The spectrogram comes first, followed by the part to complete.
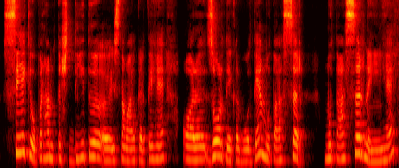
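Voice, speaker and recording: A woman teaches pronunciation at an unhurried, deliberate pace. Her voice is warm and mellow, and she corrects one word after another with calm care. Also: mid-range voice. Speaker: language teacher. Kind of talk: pronunciation lesson.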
